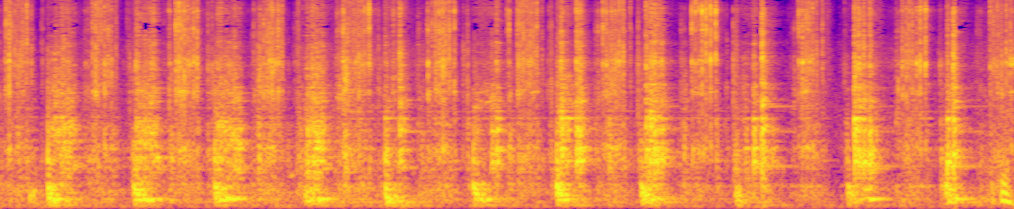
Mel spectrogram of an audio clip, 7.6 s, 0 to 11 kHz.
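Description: A hand ratchet clicks in repeated quick bursts while tightening exhaust manifold bolts on a Mazda MX5 NC, rhythmic strokes with short pauses between them, close up and fairly quiet.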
